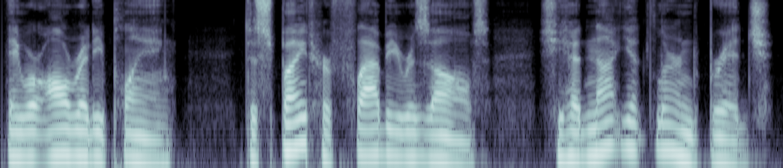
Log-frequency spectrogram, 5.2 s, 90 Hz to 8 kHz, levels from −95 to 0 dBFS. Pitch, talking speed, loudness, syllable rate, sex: 120 Hz, 160 wpm, -20 LUFS, 5.4 syllables/s, male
